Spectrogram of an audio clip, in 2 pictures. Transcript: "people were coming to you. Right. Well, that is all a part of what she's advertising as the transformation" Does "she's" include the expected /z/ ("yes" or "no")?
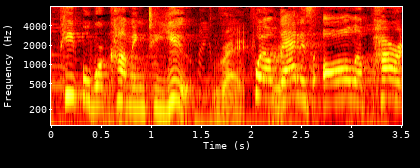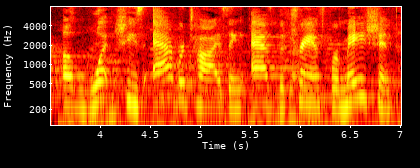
yes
